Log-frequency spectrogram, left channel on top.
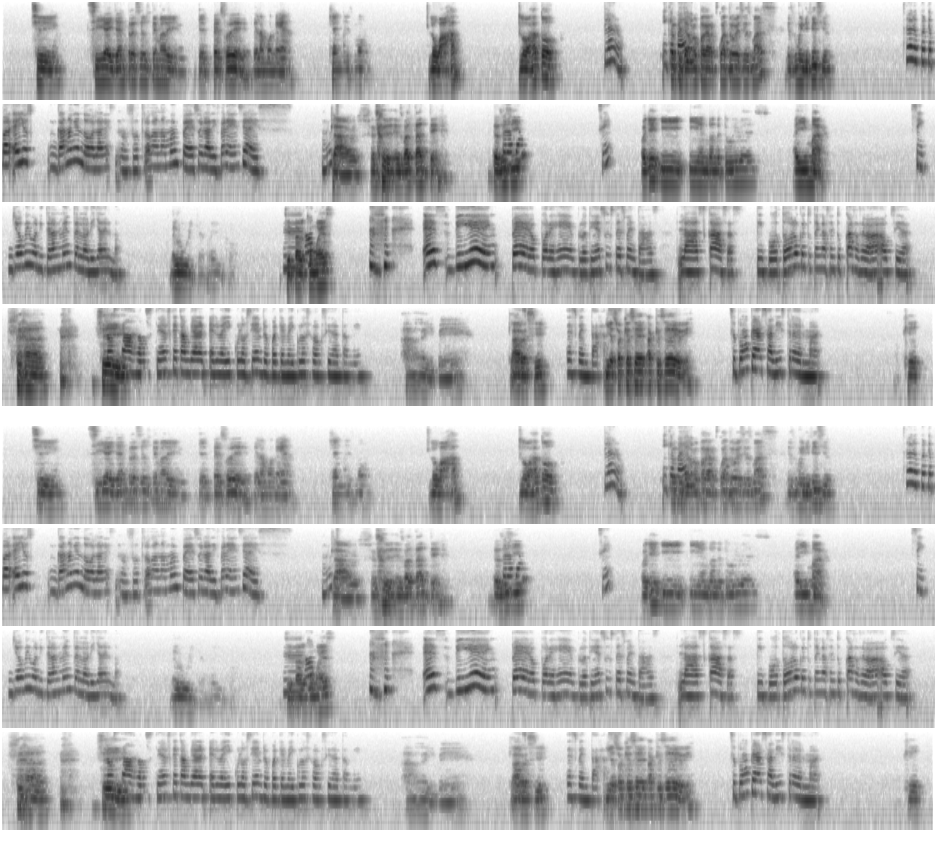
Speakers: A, on the left; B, on the left.
A: Sí, sí, ahí ya entra ese el tema de, del peso de, de la moneda, que ahí mismo lo baja, lo baja todo,
B: Claro, y que
A: porque
B: para
A: ya
B: ellos
A: uno
B: es
A: pagar
B: más
A: cuatro
B: común.
A: veces más es muy difícil.
B: Claro, porque para ellos ganan en dólares, nosotros ganamos en pesos y la diferencia es Mucha.
A: Claro, <laughs> es, es- es bastante. Entonces
B: Pero,
A: sí,
B: acá- ¿sí?
A: oye, y, y en donde tú vives, hay mar.
B: Sí. Yo vivo literalmente en la orilla del mar.
A: Uy, qué rico.
B: No.
A: ¿Qué tal? ¿Cómo es?
B: <laughs> Es bien, pero, por ejemplo, tiene sus desventajas. Las casas, tipo, todo lo que tú tengas en tu casa se va a oxidar.
A: <laughs> Sí.
B: Los carros, tienes que cambiar el, el vehículo siempre porque el vehículo se va a oxidar también.
A: Ay, ve. Claro,
B: Tiene sus
A: sí.
B: desventajas.
A: ¿Y eso a qué se, a qué se debe?
B: Supongo que al saliste del mar.
A: Ok.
